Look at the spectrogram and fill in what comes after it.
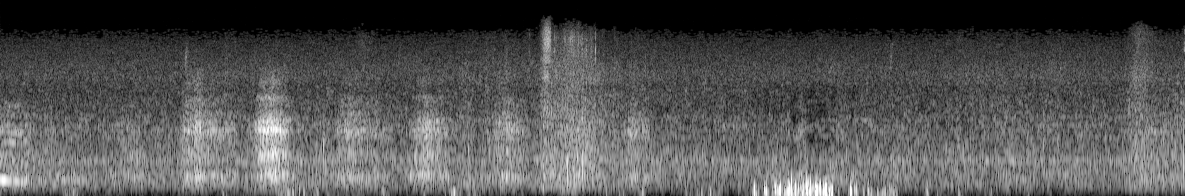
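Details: Unruly red deer stag during the rut in a forest of Bucegi Natural Park, Romania, showing off; a series of short, hoarse, harmonic bellows repeated about once a second, then a louder low rumbling burst, over steady background hiss.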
